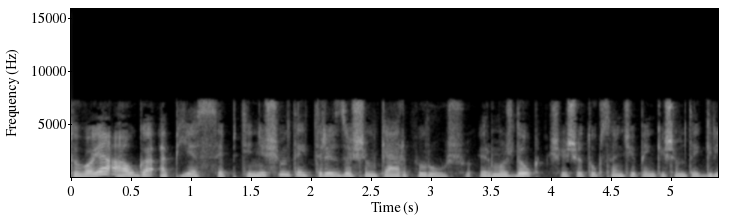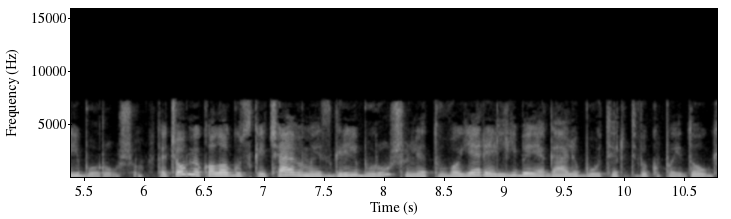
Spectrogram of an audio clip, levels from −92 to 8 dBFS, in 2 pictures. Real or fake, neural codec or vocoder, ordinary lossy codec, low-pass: real; none; MP3, 48 kbps; 7.2 kHz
